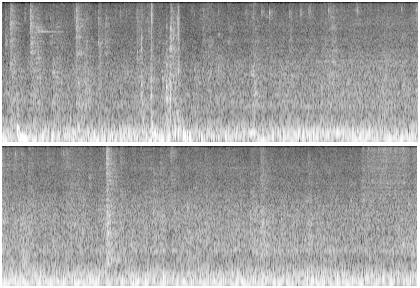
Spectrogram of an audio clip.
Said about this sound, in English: pulling into the other garage at home.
